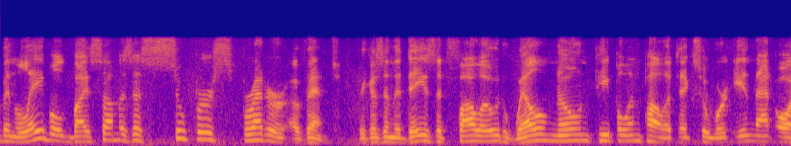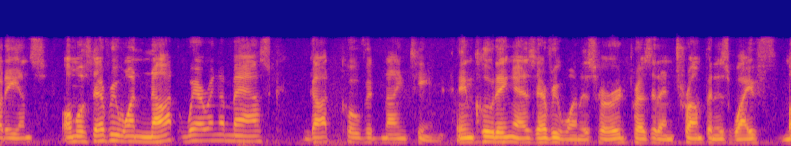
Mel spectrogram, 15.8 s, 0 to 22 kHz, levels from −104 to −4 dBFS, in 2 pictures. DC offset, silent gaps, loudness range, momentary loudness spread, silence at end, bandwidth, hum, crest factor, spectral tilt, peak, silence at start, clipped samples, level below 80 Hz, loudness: under 0.1%; none; 3 LU; 7 LU; 0 s; 8 kHz; none; 20 dB; -3.5 dB/octave; -10 dBFS; 0 s; under 0.1%; -62 dBFS; -29 LUFS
